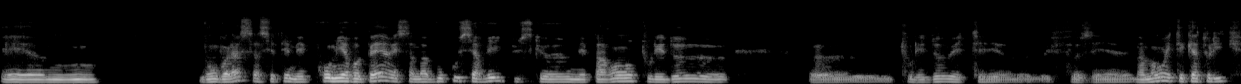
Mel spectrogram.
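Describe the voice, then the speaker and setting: At a very slow pace with long, frequent pauses, a man speaks in a medium pitch with a dark, mellow tone and fairly even intonation. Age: 60s. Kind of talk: interview testimony. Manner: halting, many fillers.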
